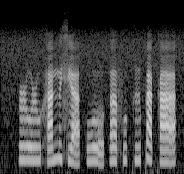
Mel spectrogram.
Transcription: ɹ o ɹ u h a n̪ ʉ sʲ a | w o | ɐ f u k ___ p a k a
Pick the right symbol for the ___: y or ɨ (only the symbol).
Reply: ɨ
